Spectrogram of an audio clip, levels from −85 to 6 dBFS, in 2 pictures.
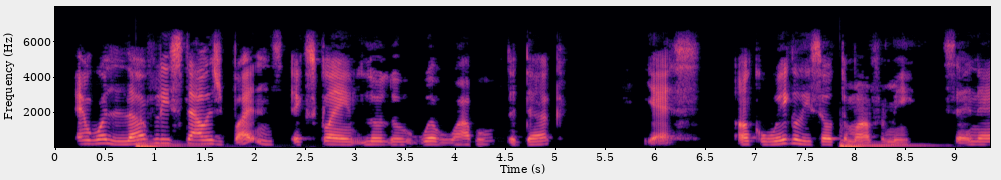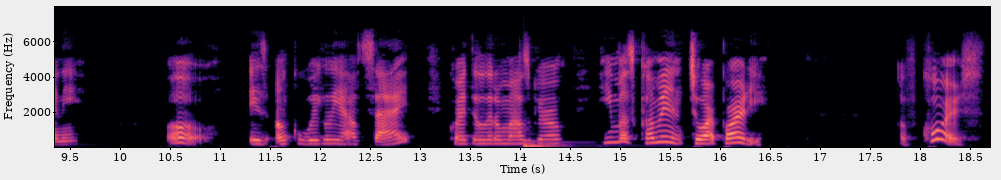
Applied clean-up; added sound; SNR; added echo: classical method spectral subtraction.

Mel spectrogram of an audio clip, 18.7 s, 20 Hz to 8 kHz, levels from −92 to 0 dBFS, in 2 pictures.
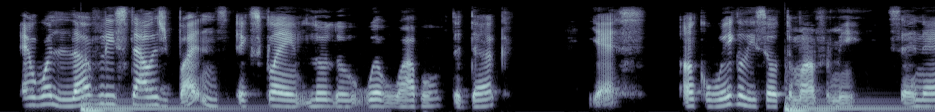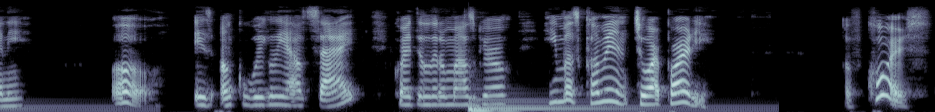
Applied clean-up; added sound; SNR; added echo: none; Bowed string instrument; 10 dB; none.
